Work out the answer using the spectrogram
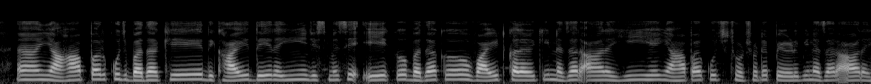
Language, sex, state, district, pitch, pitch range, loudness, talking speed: Hindi, female, Bihar, Sitamarhi, 205 Hz, 195-220 Hz, -26 LUFS, 200 wpm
